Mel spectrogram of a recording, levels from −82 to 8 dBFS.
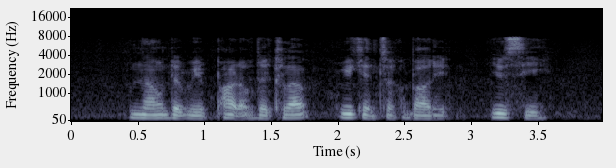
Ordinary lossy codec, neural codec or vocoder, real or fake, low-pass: none; codec, 16 kHz, 4 kbps, FunCodec, trained on Chinese and English, 50 frames a second; fake; none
